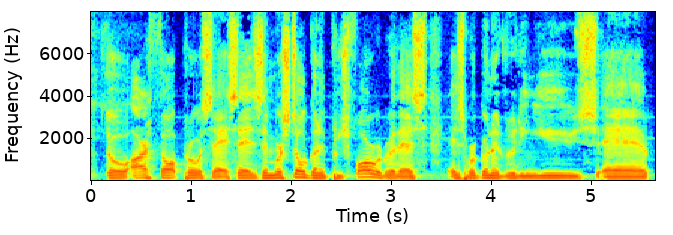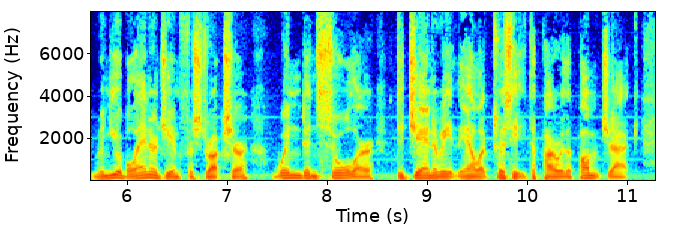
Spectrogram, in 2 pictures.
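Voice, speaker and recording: A man with a Scottish accent speaks at a fairly quick pace with hardly any pauses, his pitch medium and varying an ordinary amount. His loudness is very even, and the sound is dry and close with no echo. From Scotland. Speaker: oil and gas company executive. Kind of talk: interview.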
